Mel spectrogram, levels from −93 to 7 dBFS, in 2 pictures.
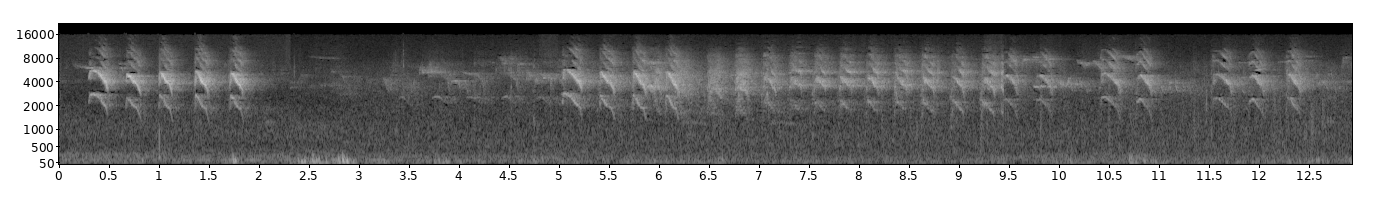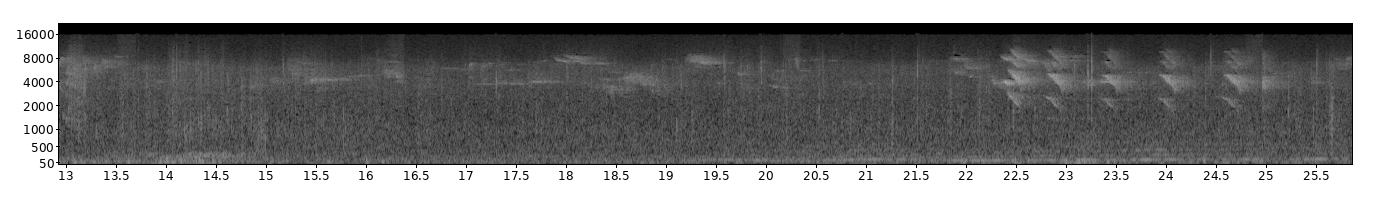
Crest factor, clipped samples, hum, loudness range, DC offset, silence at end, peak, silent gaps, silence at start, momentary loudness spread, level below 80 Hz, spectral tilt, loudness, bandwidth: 26 dB; under 0.1%; none; 18 LU; under 0.1%; 0 s; -2 dBFS; none; 0 s; 23 LU; -52 dBFS; 0.5 dB/octave; -22 LUFS; 16 kHz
